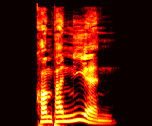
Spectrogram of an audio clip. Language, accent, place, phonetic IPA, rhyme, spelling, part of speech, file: German, Germany, Berlin, [kɔmpaˈniːən], -iːən, Kompanien, noun, De-Kompanien.ogg
- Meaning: plural of Kompanie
